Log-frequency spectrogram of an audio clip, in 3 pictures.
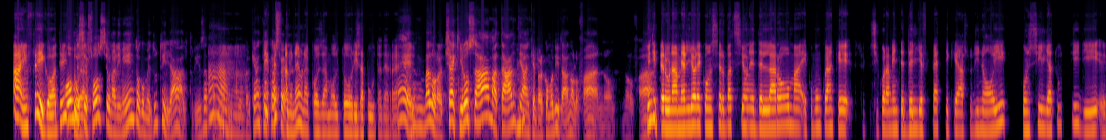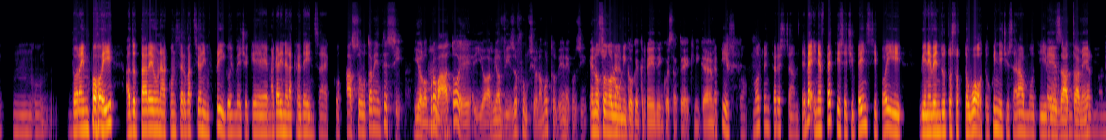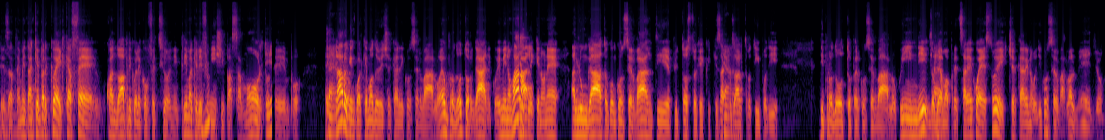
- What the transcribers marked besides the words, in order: "migliore" said as "megliore"; tapping; "perché" said as "percuè"
- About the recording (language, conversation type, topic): Italian, podcast, Come bilanci la caffeina e il riposo senza esagerare?
- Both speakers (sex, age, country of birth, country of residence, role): male, 25-29, Italy, Italy, host; male, 50-54, Italy, Italy, guest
